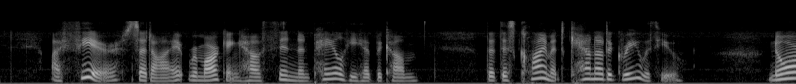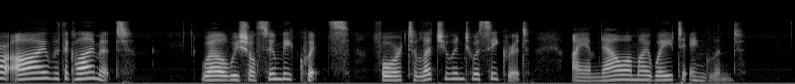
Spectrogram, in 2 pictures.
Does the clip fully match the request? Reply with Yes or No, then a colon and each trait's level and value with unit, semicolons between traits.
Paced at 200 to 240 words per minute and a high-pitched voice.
No: average, 170 wpm; high, 210 Hz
